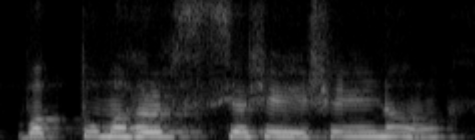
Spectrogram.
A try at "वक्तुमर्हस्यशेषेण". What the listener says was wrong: महर नाही. वक्तुमर्हस्य आहे ते. र आधी घ्यायचं आहे, म नंतर.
